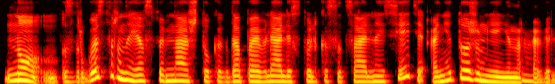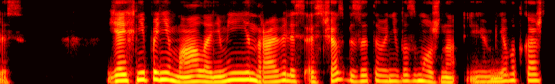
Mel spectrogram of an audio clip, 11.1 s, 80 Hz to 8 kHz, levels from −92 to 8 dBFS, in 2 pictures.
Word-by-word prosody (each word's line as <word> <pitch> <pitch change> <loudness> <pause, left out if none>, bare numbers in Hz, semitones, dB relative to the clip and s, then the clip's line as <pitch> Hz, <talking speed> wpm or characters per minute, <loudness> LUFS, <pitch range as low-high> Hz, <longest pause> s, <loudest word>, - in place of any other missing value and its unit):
Но, 210 -4 +4
э, - - -6
с 170 - -6
другой 170 - +2
стороны, 310 -8 +3
я 205 -2 +3
вспоминаю, 205 0 0
что 185 - -5
когда 180 +1 -3
появлялись 180 0 +1
только 185 0 -5
социальные 180 +1 -2
сети, 330 - -3
они 185 +7 +1
тоже 255 -2 +2
мне 185 -4 +3
не 165 -1 +3
нравились. 205 - -3 0.8
Я 205 - +3
их 215 - -1
не 245 0 +5
понимала, 190 -7 +3
они 170 0 0
мне 230 +5 +3
не 245 0 +4
нравились. 190 -1 0
А 170 - -6
сейчас 215 +9 -4
без 195 -5 -7
этого 195 0 -5
невозможно. 190 -4 -4
И 175 - -8
мне 200 - -4
вот 220 +1 -7
каж 215 0 -4
195 Hz, 190 wpm, -23 LUFS, 175-220 Hz, 0.8 s, не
